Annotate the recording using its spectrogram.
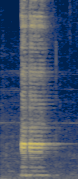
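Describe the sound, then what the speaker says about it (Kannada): A single short vehicle horn toot, about half a second long, fairly clear against an otherwise quiet background. "ಎಷ್ಟು ಖುಷಿಲೇ ಹಾರ್ನ್ ಮಾಡ್ಕೊತ ಬರತ್ತಾರ ನೋಡ್ರಿ"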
